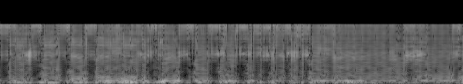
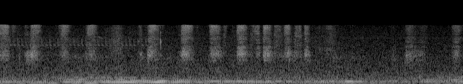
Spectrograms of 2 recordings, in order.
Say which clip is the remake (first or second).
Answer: first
